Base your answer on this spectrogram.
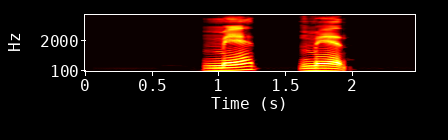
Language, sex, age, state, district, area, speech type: Santali, male, 30-45, Jharkhand, East Singhbhum, rural, read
